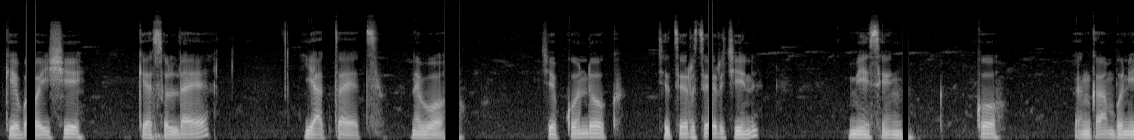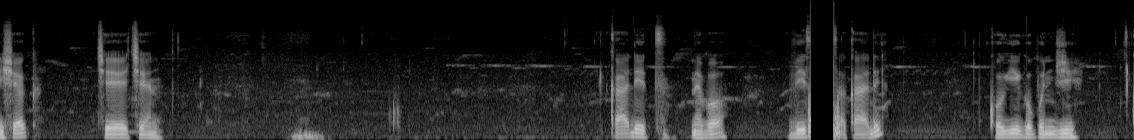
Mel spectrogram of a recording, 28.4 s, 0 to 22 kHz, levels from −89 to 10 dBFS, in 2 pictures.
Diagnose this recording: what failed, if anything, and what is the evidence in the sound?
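The speech drops to dead silence five times, at 0.32, 5.55, 8.85, 11.27 and 24.30 s, for 53 to 294 ms each, then resumes. This is likely a Bluetooth stall at the playback stage. Delayed packets let the headphones' buffer run empty until retransmissions arrived.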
